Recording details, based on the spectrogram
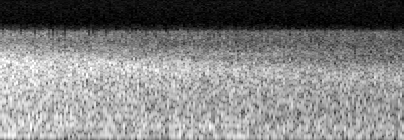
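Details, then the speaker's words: iDRY AIRFire firewood kiln circulation fan manually slowed, still circulating air and heating; low even rush of air with a soft steady hum, no knocks or rattles. Normal running at reduced fan speed. "You can hear it's still on. We're still heating. We're still circulating air, but at a much lower fan speed."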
